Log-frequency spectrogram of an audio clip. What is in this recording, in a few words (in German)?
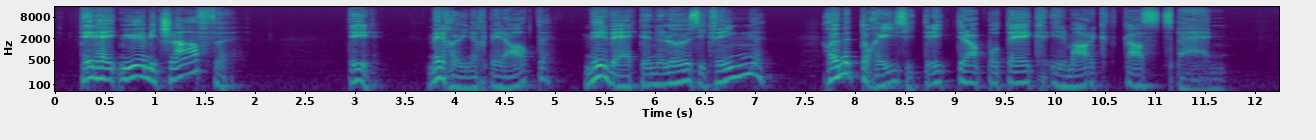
Werbung Berndeutsch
